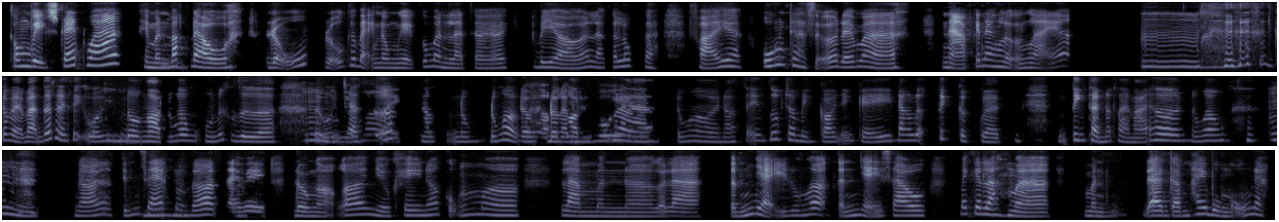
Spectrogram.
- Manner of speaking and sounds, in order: chuckle; other background noise; laugh; static; distorted speech; chuckle; laughing while speaking: "lần"; tapping
- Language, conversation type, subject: Vietnamese, podcast, Buổi sáng của bạn thường bắt đầu như thế nào?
